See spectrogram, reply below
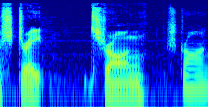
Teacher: an S before a T-R becomes sh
